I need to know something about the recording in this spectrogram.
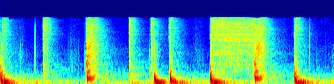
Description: classic brk; DRUM LOOPS and BREAKS; VIBRIS CLASSIC BREAKS

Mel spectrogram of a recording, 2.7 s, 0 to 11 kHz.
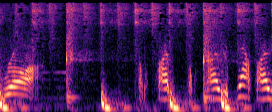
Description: rockbeat rock scratching, 088 bpm, drum loop

